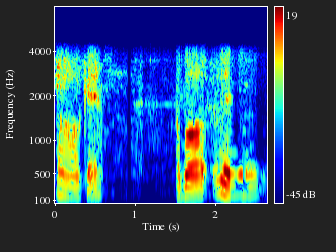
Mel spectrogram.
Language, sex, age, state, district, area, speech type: Malayalam, male, 18-30, Kerala, Thrissur, rural, conversation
